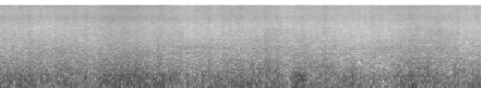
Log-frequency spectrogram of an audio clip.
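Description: Long painted fingernails and fingertips slowly and gently scratch all over a fluffy grey faux-fur windscreen that sits soft and hollow over the head of a Blue Yeti USB microphone. The result is a steady, muffled low rumble with soft brushing swells and a few slightly stronger thumps, almost no bright content, and a windy, boomy character throughout.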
